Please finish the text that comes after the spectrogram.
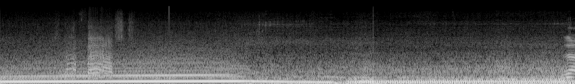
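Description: A 1972 MG MGB with tuned carburetors drives at high altitude on mountain roads, its engine droning loud and close in a steady tone that drops in pitch partway through, like an upshift.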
